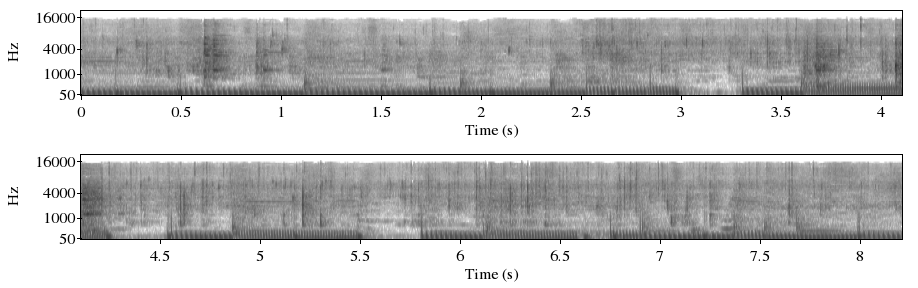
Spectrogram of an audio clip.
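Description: Diced carrot and capsicum sizzling as they fry in mustard oil in a kadhai, with a spatula stirring and scraping against the pan in a few sharp strokes. Background music runs underneath.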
